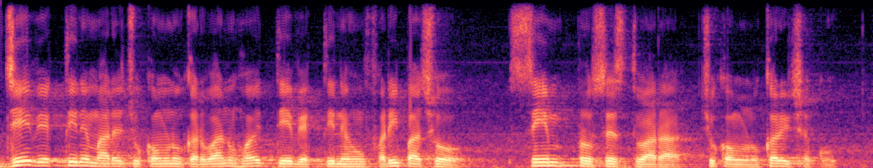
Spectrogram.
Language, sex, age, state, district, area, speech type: Gujarati, male, 30-45, Gujarat, Surat, urban, spontaneous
